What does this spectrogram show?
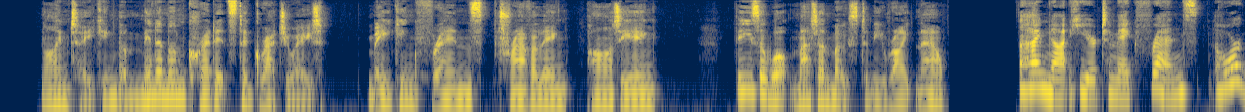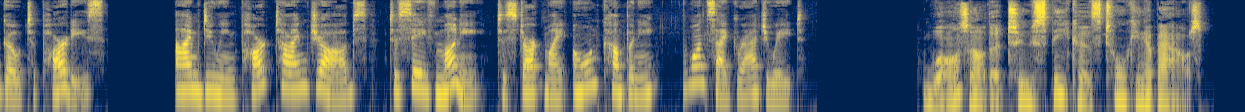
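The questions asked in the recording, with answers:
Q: What are the two speakers talking about?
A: What matters most to them at college: one wants friends and parties, the other works part-time jobs to save money.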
